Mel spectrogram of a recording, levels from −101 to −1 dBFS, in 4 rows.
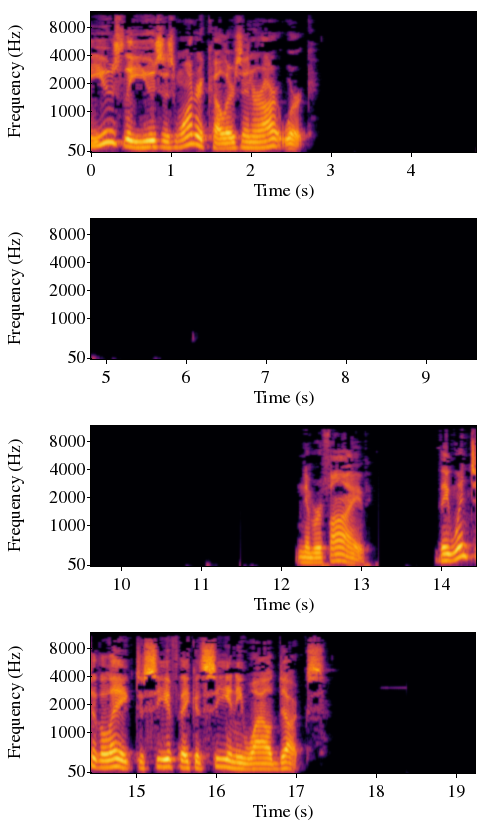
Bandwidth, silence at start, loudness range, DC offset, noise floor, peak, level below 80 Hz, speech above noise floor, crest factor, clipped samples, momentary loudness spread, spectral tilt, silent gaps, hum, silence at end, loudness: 11.5 kHz; 0 s; 11 LU; under 0.1%; under -90 dBFS; 0 dBFS; -58 dBFS; over 75 dB; 20 dB; under 0.1%; 7 LU; -3.5 dB/octave; none; none; 1.9 s; -15 LUFS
